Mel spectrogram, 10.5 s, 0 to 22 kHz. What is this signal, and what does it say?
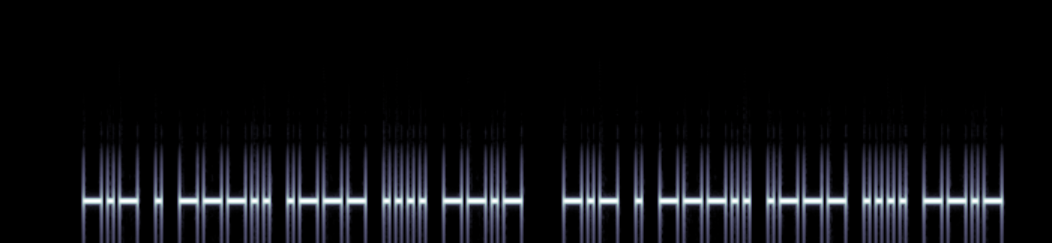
Morse code, heard as a keyed tone, about 20 wpm, 700 Hz. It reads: KE8JHQ KE8JHQ
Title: USA Call Signs Repeated 2x 20wpm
